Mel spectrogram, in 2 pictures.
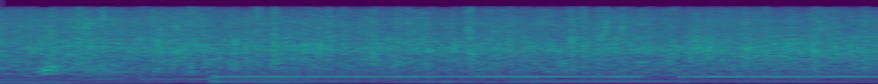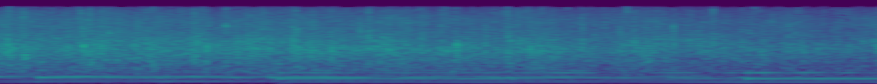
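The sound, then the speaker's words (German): Steady, loud applause from a crowd given for Jesus, a dense wash of clapping that keeps going without a break, with sustained keyboard chords holding underneath and shifting a few times. “Komm, wir geben Jesus mal einen richtig mächtigen, mächtigen Applaus.”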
